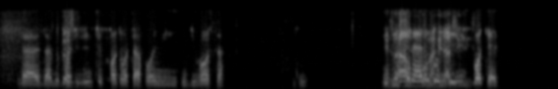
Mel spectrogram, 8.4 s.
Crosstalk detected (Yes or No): Yes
